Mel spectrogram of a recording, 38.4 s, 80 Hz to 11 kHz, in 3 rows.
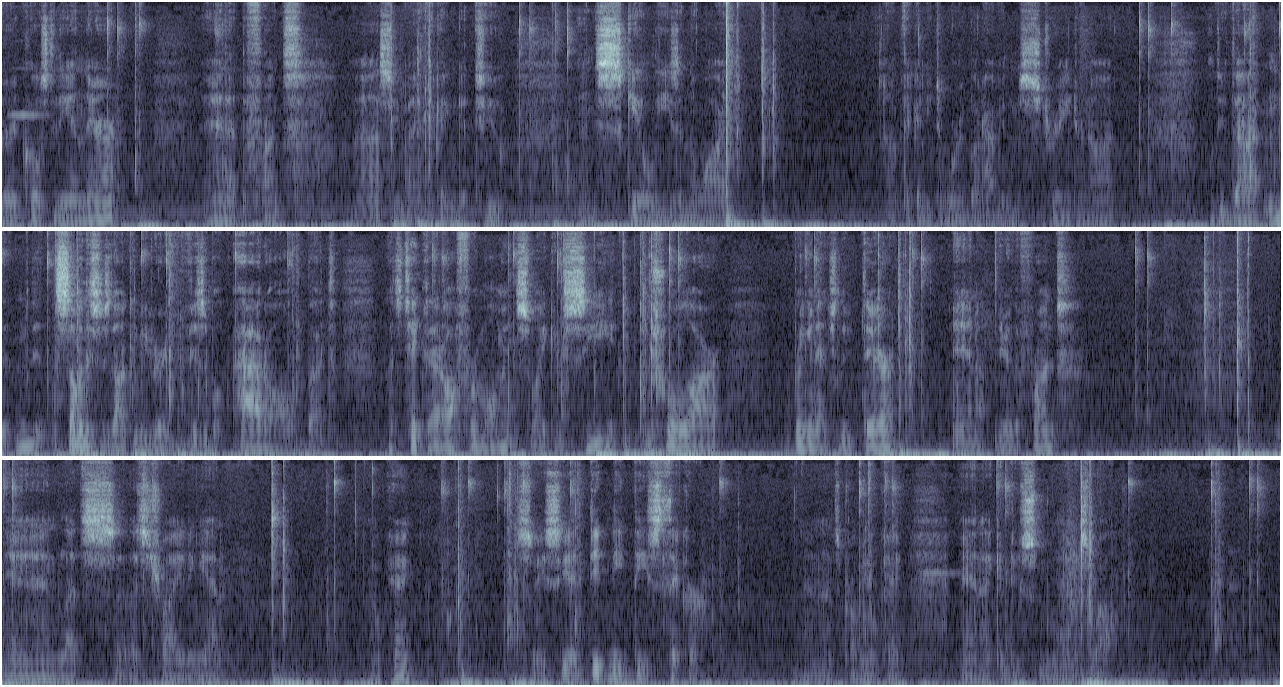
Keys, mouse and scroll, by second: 4.2 ctrl+r, 7.2 s, 11.7 middle click, 13.6 a, 17.9-19.1 middle drag, 19.1 ctrl+r, 21.7 ctrl+r, 24.8 a, 25.1 Tab, 26.9-28.0 drag, 28.3 a, 34.4-36.4 drag, 36.4 a, 36.6 middle click, 37.4 middle click, 38.0-38.3 drag.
